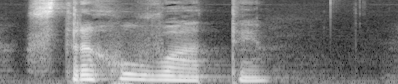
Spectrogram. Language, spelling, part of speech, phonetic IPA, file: Ukrainian, страхувати, verb, [strɐxʊˈʋate], Uk-страхувати.ogg
- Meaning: to insure (provide for compensation if some specified risk occurs)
